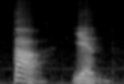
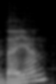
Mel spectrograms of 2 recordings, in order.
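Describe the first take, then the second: First: The name is said with a falling pitch. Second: The name is said without a falling pitch. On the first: The speaker calls it right. "así bajando porque tiene este tono aquí" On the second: The speaker calls it wrong. "que la mayoría de la gente diría"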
